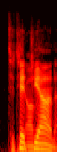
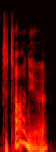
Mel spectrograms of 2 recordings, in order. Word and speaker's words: Titania: for years I've been reading it as to titiana yeah me too and I've had and Tatiana I've had a lot and yeah so I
